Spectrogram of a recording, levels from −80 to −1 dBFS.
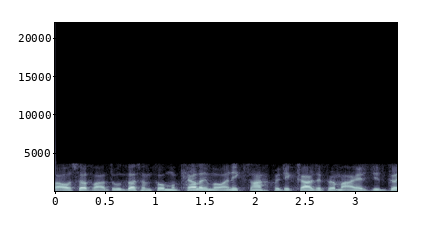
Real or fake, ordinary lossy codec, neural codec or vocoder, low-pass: fake; AAC, 32 kbps; codec, 16 kHz in and 24 kHz out, 0.6 kbps, FocalCodec, streaming, 2048 codes; 3.6 kHz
